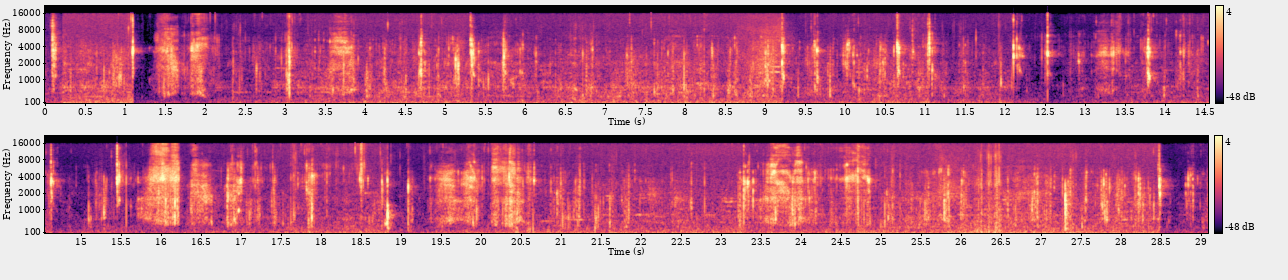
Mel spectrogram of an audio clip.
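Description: Mouth-eating sounds of someone chewing handfuls of pork and rice: wet chewing and crunching with many small clicks and smacks, in denser spells every few seconds.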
